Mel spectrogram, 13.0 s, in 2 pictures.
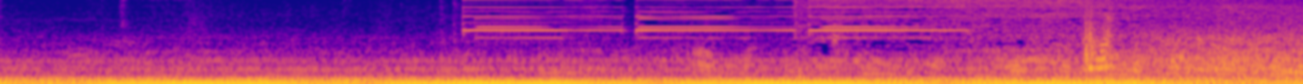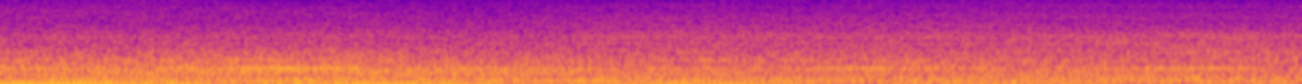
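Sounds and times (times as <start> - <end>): electric train hum and rush: 0.0 - 13.0
faint held tone: 2.3 - 6.4.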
